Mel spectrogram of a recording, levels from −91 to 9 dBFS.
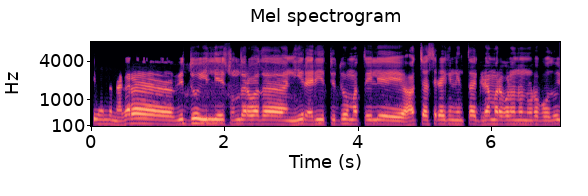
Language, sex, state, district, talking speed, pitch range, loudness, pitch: Kannada, male, Karnataka, Bijapur, 120 wpm, 145-155 Hz, -14 LUFS, 150 Hz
